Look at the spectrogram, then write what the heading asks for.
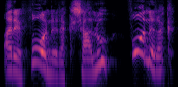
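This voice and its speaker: Lady doing a fed-up older saas in a cartoon, highish voice, blunt and scolding. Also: wildly swooping pitch, slow, fairly bright tone, exaggerated voice. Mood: scolding, exasperated. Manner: blunt, chiding. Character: exasperated, scolding older mother-in-law. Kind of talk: Hindi moral-story cartoon acting.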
